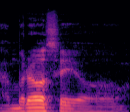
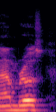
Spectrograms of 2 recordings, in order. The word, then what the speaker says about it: Ambrose: ambrose que es tu me fijé cómo se pronunciaba porque yo siempre decía ambrosio distintas variables nunca la correcta y bueno como les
